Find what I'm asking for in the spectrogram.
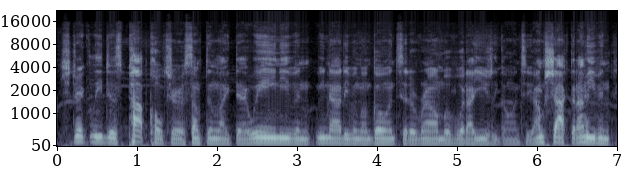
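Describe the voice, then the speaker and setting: A man's voice: mid-range voice, steady tone, fast, a little mellow. An American man in his late thirties hosting a stream in casual, slangy, salty-tongued, joking chat. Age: late 30s. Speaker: podcast and livestream host. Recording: music bed under speech. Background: music.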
